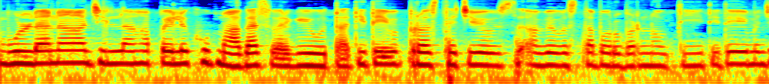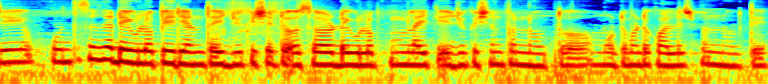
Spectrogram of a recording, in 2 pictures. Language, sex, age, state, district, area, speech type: Marathi, female, 30-45, Maharashtra, Buldhana, rural, spontaneous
